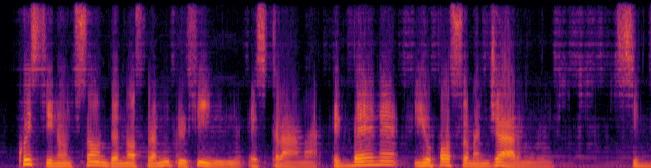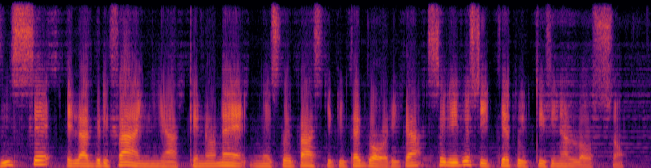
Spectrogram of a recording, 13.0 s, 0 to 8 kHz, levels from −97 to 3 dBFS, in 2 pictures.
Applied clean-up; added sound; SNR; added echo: neural separator model SepFormer DNS4.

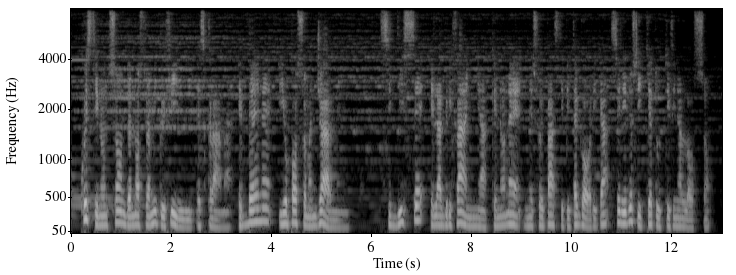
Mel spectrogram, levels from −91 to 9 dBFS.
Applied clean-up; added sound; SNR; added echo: classical method log-MMSE.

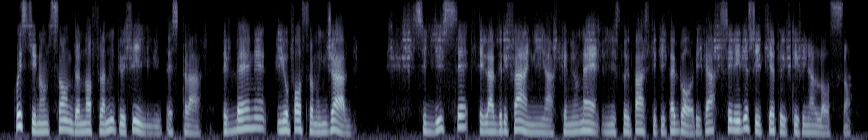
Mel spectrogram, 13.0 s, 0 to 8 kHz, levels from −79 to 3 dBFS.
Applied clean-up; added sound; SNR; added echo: neural diffusion model UNIVERSE++.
